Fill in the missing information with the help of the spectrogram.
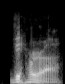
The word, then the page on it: vihara: American English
